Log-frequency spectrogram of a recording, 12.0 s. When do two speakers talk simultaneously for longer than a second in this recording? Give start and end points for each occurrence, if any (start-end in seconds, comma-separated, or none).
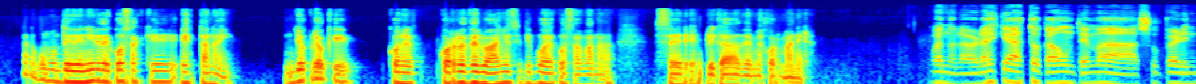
none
